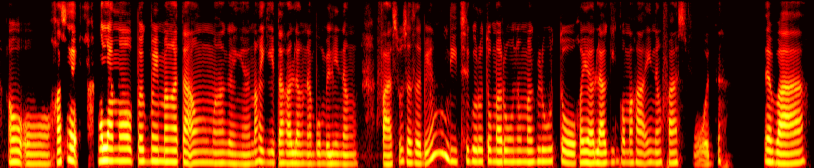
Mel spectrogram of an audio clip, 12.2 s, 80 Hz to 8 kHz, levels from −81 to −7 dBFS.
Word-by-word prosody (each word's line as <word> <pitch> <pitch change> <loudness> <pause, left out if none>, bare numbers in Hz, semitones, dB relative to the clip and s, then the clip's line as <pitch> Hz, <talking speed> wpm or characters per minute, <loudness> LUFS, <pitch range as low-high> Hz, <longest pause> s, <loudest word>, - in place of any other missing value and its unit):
Oo, 165 -4 0
kasi 205 +3 +5 0.3
alam 215 0 +10
mo 210 0 +4
pag 205 -1 0
may 210 0 +2
mga 195 -1 +1
taong 185 +1 -1
mga 180 0 -3
ganyan, 165 -1 -4
makikita 180 -1 -3
ka 170 - +1
lang 170 -1 0
na 165 0 -5
bumili 165 0 -3
ng 160 0 -5 0.3
fast 155 +1 0
food 205 - -5
sasabihin 180 - -1 0.2
hindi 205 -5 -3
siguro 200 -1 -2
'to 205 - -3
marunong 195 0 -1
magluto 195 -2 -2
kaya 180 0 +2
laging 180 +2 0
kumakain 180 -1 -4
ng 180 +1 -5
fast 180 +1 -3
food, 75 0 -8 0.8
di 200 -1 +2
ba? 175 +2 +3
185 Hz, 155 wpm, -25 LUFS, 170-195 Hz, 0.8 s, alam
